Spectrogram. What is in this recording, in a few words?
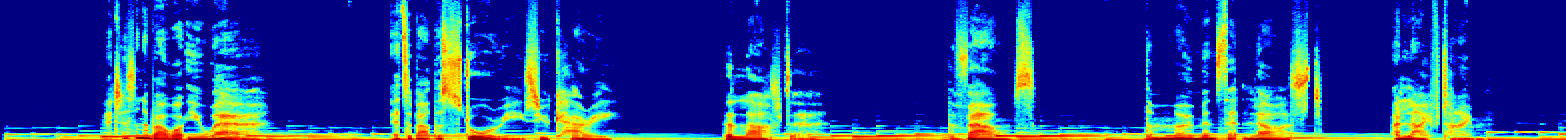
UK Commercial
